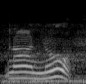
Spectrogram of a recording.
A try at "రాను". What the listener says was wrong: నాను కాదు, రాను. రాను.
